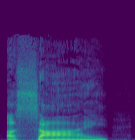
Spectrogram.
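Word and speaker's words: açaí: Well, if you really want to be the most pretentious living soul in the Whole Foods organic produce section, you need to say it right and with confidence. Acai. Say it with me now. Acai.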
